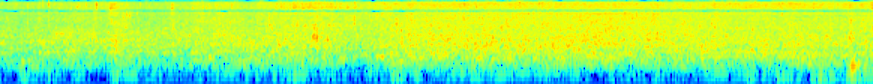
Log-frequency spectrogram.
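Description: Water lapping and trickling around a kayak on calm sea: a steady, even hiss with a few faint drips.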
